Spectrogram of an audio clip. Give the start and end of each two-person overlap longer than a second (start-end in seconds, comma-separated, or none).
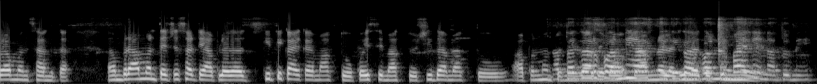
5.6-7.6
